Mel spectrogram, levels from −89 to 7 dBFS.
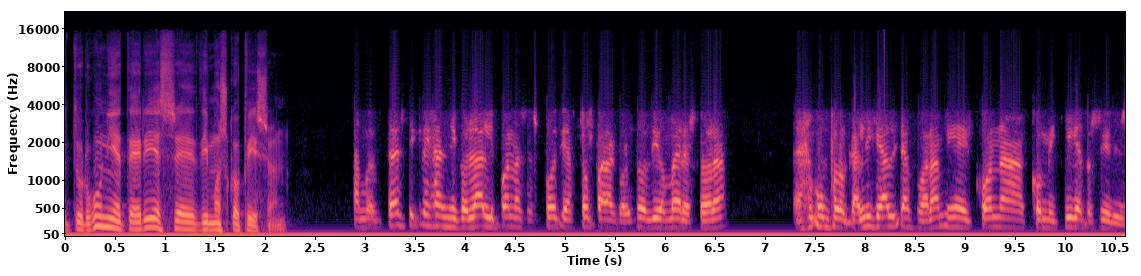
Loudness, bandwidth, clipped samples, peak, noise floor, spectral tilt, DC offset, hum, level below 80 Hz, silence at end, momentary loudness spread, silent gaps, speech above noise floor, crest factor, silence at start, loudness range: -19 LUFS; 15.5 kHz; under 0.1%; -6 dBFS; -68 dBFS; -6 dB/octave; 5%; none; -54 dBFS; 0 s; 7 LU; none; 49 dB; 14 dB; 0 s; 2 LU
